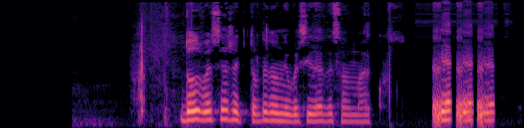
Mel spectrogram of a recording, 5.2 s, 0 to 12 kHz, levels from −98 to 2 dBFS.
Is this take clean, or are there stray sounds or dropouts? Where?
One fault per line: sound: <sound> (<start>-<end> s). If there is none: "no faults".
sound: laugh (4.3-5.0 s)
